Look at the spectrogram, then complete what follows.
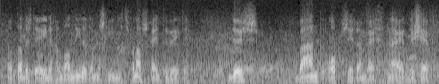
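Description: An actor as a chatty, sympathetic narrator telling a radio play story in colloquial Dutch style. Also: male voice, lowish voice, fairly quick, natural voice. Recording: dull, noisy old radio recording.

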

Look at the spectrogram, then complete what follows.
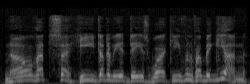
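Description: A man's voice: high voice, animated, moderate pace, dry recording, pitched above the performer's own voice. A man voicing a small, belligerent Scottish pixie warrior leader in blustering dialect for a storybook. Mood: bold, game. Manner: boisterous, blustering, dialect-heavy speech.

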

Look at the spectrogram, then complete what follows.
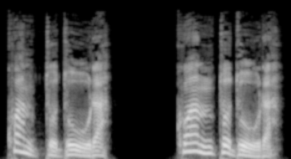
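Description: A man's voice: medium pitch, wildly swooping pitch, takes it slowly, no room sound, studio quality. A man voicing an eager, impatient young flower in a storybook tale, full of yearning. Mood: impatient longing.

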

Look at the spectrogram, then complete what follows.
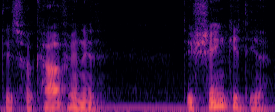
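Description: An actor playing a pious, humble monastery porter in a German radio play, speaking simply and calmly with a Bavarian accent. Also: male voice, low-pitched, a little slow, breathy edge, heavily acted. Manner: calm, simple, gently admonishing.

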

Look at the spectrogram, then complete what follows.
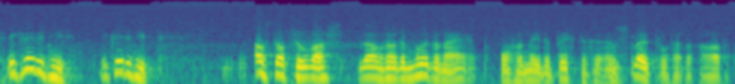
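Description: An actor playing a probing, businesslike police inspector in a Dutch radio play, with measured questions and hesitant pauses. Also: male voice, medium pitch, animated, husky. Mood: measured, questioning. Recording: tinny band-limited old radio recording.

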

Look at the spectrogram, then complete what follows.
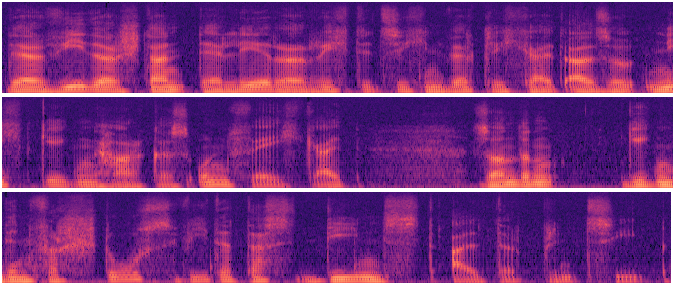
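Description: A man's voice: lowish voice, very animated, unhurried, full character voice. A man narrating a satirical lecture in a radio play, articulate and emphatic in a mock-scholarly way.

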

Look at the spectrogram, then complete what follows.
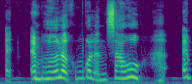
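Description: A man's voice: high-pitched, normal speed, fairly bright tone, pitched above the performer's own voice. A man voicing a terrified young village wife who stammers, pleads and sobs. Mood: begging.

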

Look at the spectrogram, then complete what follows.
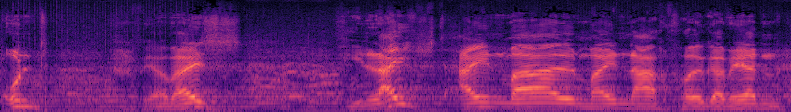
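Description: An actor playing a gullible, remorseful Russian tsar in a children's radio play, speaking in a solemn theatrical manner. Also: male voice, medium pitch, expressive, background noise. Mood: solemn, proclaiming. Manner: slow, theatrical, declaiming.

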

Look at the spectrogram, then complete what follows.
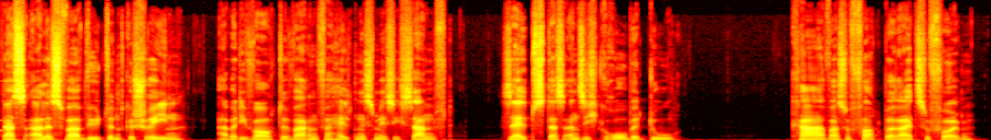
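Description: Guy narrating a novel for radio, medium pitch, super dry studio sound. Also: expressive, a little slow, dry recording. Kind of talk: scripted literary narration.

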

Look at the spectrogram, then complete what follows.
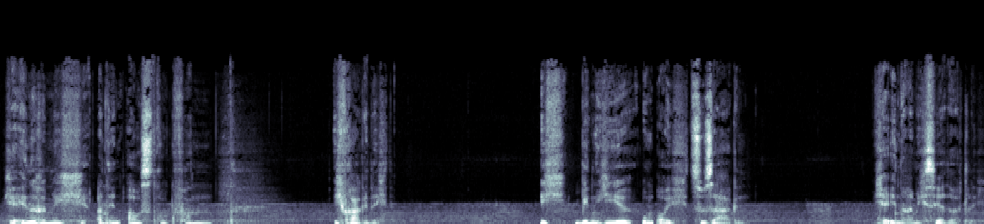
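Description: A man playing a political speechmaker in a theatrical radio piece, addressing the people with halting, emphatic, repetitive rhetoric. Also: low-pitched, sing-song, darkish tone, a little hiss or hum, full character voice. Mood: brooding, halting.

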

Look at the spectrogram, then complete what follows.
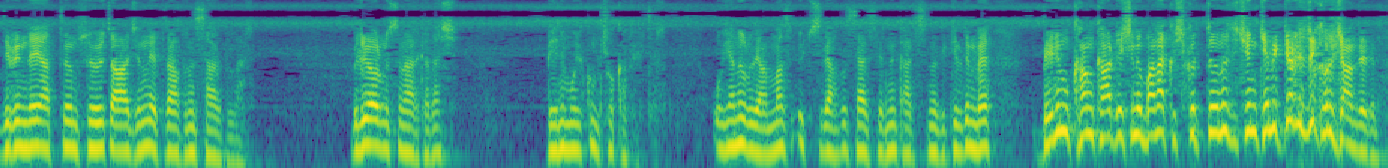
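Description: An actor in a radio play voicing an embittered, proud young outcast who confides in a dramatic, emphatic storytelling manner. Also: male voice, a little high, a little fast, darkish tone, husky. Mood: intense, grim. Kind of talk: radio theatre acting.

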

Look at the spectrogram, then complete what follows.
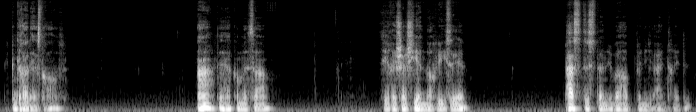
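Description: A man's voice: deep voice, unhurried, long pauses, mellow, husky, no room sound, heavily acted. An actor in a German radio drama playing a smug, taunting man just released from custody, speaking with mocking casualness.

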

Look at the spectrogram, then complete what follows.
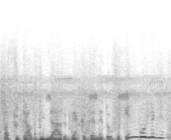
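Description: A woman's voice: mid-range voice, wildly swooping pitch, fast talker. Fretful nervous lady, wildly varied intonation, questioning, radio drama, hissy old recording. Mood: anxious. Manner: anxious, questioning.

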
